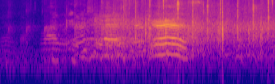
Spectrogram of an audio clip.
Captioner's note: audience applauds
